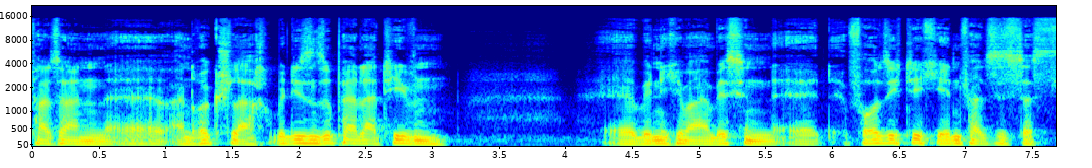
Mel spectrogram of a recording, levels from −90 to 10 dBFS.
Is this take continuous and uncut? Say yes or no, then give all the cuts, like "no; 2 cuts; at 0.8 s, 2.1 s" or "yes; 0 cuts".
yes; 0 cuts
